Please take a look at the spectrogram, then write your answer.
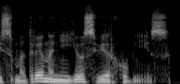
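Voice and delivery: usual speaking voice

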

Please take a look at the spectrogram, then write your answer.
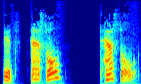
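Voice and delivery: put-on high, halting, amazed old voice; old mage stammering. A narrator's reading. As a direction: stumble over the name in shock. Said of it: "he stammered".

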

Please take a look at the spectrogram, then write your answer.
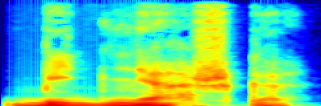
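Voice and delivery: low, very slow pitying murmur; hushed, husky and grief-struck; hoarse whisper. A narrator's reading. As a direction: whisper it hoarsely, drawing out the word. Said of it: "хриплым голосом шептал Атос".

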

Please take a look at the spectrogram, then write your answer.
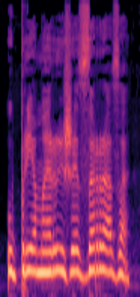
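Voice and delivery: ordinary delivery, nothing marked

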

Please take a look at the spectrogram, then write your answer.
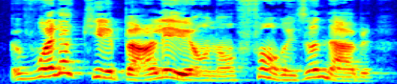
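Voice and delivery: loud, self-satisfied approval. A narrator's reading. Gros Coco praises Alice's question, satisfied. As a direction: approve with smug emphasis. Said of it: "d'un air très satisfait".

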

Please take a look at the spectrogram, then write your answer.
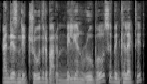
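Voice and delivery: high-pitched, eager society lady; eager princess. Acted. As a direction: voice a princess keen to be proved right. Voices the princess in dialogue.

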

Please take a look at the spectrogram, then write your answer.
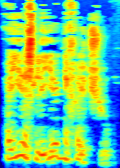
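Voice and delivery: high-pitched defiant grumble; grumbling. A narrator's reading. Thug balking at the captain's order, grumbling. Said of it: "проворчал Беккао".

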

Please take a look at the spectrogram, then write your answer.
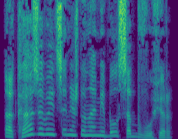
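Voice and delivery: high-voiced reproach. A narrator's reading. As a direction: pitch it way up, reproaching a boyfriend. Gulia's mock-hurt realisation about boyfriend.

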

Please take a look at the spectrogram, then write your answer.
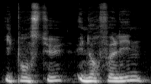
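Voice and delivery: high, pleading exclamation; shocked outcry. A narrator's reading. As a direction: appeal to reason in an appalled high voice. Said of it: "s'écria Isabelle".

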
